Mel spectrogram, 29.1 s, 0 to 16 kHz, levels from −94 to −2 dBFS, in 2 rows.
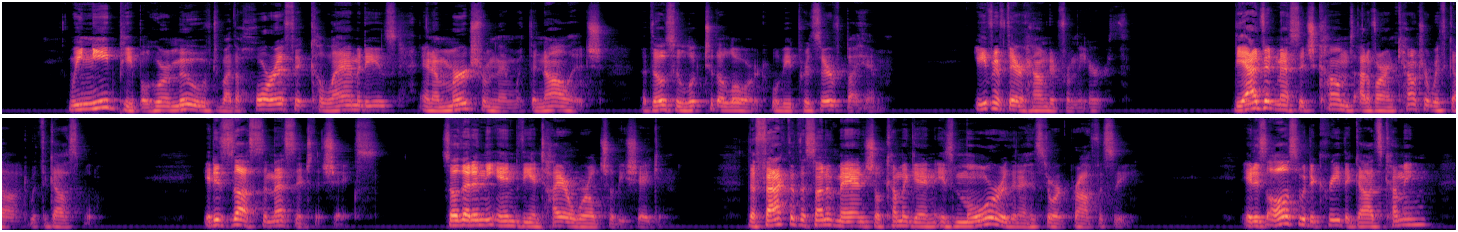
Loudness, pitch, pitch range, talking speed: -28 LUFS, 130 Hz, 125-150 Hz, 190 wpm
